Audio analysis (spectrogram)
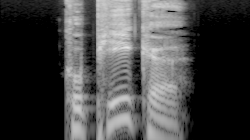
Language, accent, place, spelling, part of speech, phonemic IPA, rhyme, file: German, Germany, Berlin, Kopeke, noun, /koˈpeːkə/, -eːkə, De-Kopeke.ogg
- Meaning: kopek (currency)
